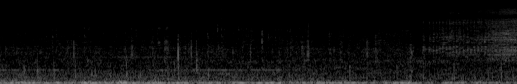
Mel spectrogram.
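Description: Wind buffeting the microphone of a camera carried along on a moving bicycle: a steady low rumble with a few faint clicks and rattles over it.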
